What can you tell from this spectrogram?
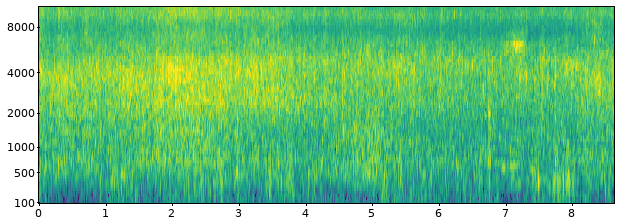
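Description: Steady wind noise on the microphone with water washing along the hull of a sailing yacht under way.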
